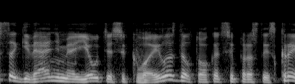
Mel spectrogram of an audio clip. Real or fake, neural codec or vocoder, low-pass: real; none; 7.2 kHz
